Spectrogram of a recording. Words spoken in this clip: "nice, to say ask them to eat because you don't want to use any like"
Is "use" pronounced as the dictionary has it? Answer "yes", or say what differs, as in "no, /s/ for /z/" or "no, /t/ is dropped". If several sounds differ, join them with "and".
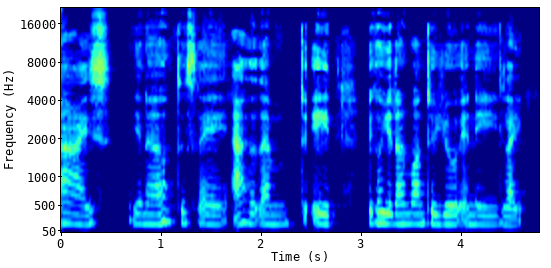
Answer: no, /s/ is dropped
